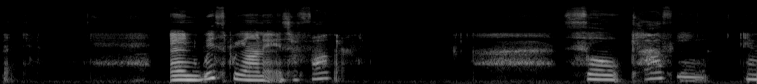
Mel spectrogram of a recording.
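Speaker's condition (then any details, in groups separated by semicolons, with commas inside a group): Cerebral palsy, triplegia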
